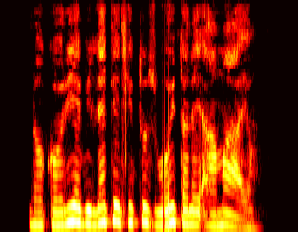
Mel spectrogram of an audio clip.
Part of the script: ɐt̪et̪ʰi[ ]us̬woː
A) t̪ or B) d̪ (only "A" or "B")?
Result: A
